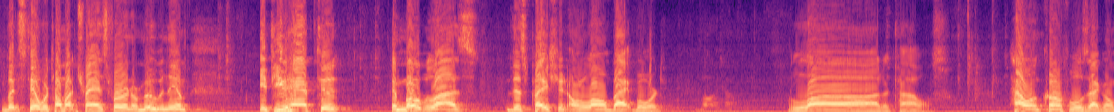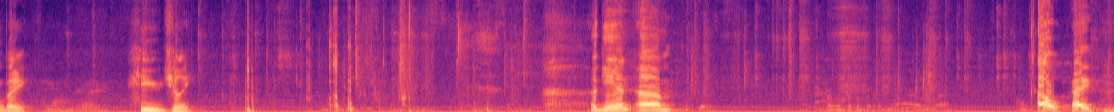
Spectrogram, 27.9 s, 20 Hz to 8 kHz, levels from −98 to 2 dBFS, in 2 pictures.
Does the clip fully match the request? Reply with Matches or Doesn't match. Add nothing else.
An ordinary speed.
Doesn't match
